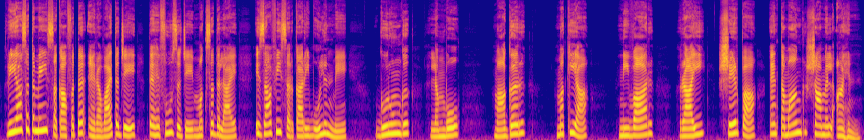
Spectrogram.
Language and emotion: Sindhi, neutral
